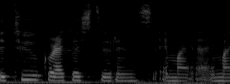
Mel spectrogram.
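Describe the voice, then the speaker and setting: A woman with a non-native accent speaks at a fairly slow pace and a fairly low pitch. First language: not English. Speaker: graduate student. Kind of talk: testimony.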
